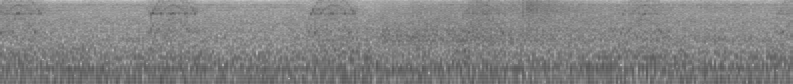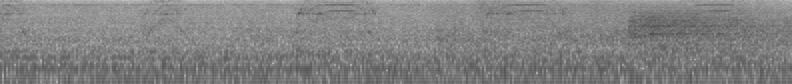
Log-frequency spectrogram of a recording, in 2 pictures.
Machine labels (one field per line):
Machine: slide rail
